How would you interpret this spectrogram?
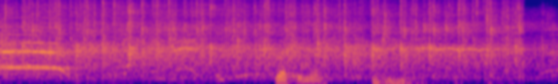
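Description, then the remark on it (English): A crowd applauds steadily with dense, continuous clapping to welcome a speaker, while a man's voice speaks briefly over it and the clapping carries on throughout. “But would you put your hands together and give a warm welcome to”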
